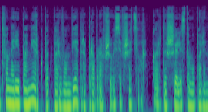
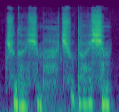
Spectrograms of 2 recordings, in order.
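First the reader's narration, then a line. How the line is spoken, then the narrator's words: Whispering from everywhere. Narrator (Russian): зашептала отовсюду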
